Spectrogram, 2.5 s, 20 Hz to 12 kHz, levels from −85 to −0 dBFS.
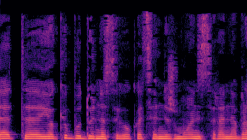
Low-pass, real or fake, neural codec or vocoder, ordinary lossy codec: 10.8 kHz; real; none; AAC, 32 kbps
